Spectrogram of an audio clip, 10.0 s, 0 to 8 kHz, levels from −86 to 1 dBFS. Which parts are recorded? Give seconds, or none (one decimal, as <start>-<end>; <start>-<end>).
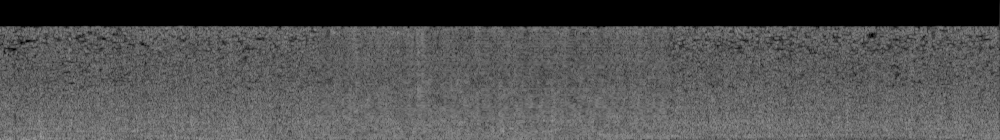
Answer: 0.0-3.2; 6.7-10.0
